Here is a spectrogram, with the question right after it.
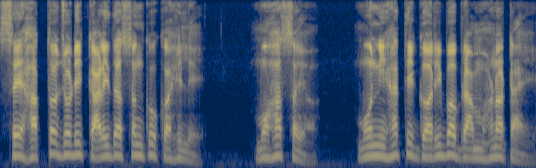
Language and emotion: Odia, neutral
